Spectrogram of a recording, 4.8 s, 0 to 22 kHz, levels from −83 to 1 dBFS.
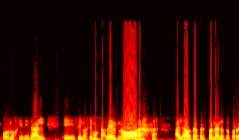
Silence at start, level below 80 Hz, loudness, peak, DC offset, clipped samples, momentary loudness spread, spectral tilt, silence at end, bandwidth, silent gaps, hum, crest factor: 0.05 s; -60 dBFS; -18 LUFS; -2 dBFS; under 0.1%; under 0.1%; 13 LU; -4.5 dB/octave; 0 s; 19 kHz; none; none; 16 dB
